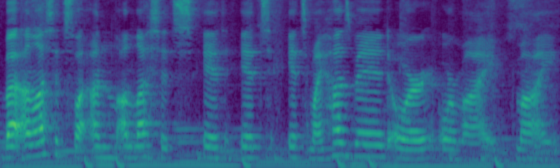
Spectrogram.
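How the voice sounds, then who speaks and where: A woman's voice: medium pitch, fairly even intonation, measured pace. A young woman vlogging to camera in a casual, earnest way, stuttering often with repeated sounds and words. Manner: earnest and personal. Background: soft background music.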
